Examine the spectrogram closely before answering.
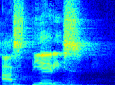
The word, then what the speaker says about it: Astierys: mi estimado amigo cuéntales cómo es que se pronuncia buenas noches a todos Mi nombre es astieris vengo de Barranquilla llevo ya cuatro años aquí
